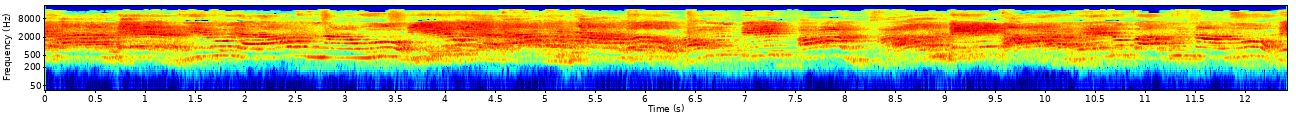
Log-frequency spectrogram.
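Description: Children singing.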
